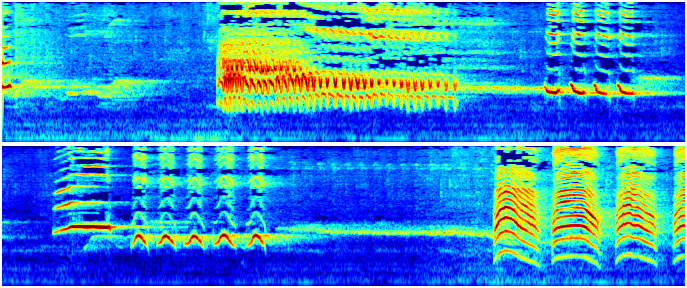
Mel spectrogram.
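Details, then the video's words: Black-throated laughingthrush song used as a lure: a loud harsh burst, a long steady whistle, quick whistled trills, then a series of strong repeated arching whistled notes near the end. "Pancingan Poksay Hongkong Paling Ampuh"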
